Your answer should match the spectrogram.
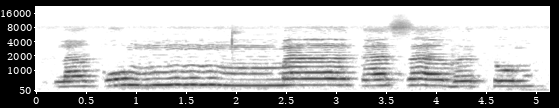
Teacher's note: mim sukunnya ya bertemu dengan huruf mim maka cara membacanya diidgamkan dimasukkan kepada huruf mim yang kedua kemudian ditahan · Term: idgham mimi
